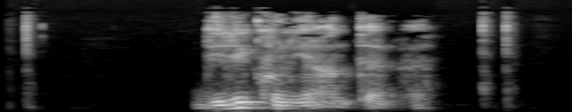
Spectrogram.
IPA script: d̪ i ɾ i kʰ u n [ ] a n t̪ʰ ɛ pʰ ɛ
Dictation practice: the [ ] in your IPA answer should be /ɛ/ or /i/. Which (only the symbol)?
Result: i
